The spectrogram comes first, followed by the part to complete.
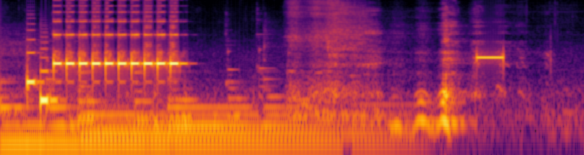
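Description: Mobile phone ringing with a rapid electronic trill for about a second, over background music. A single short beep follows near the end.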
